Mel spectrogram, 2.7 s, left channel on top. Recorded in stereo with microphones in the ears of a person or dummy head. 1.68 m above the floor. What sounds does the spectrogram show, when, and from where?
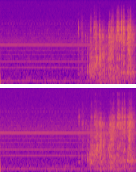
1.6 s crumpling: 75° left (ahead or behind), 6.5 m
